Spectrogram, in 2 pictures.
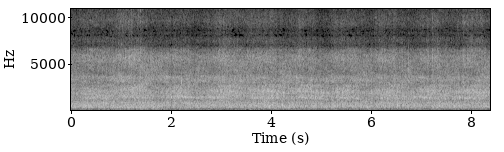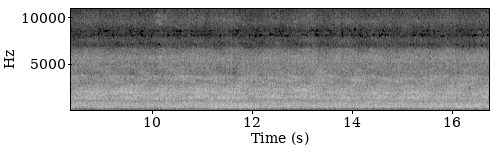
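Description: Double-deck car-carrier wagons of an Autozug Sylt shuttle train rolling past close by: a loud, steady rushing of steel wheels on the rails.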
